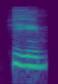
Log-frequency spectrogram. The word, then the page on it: haem: Indian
